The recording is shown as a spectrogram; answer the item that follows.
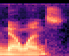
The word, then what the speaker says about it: Noones: uh David's Place into noon's gallery or no one's Gallery depending on who you are and how you say it one day um just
